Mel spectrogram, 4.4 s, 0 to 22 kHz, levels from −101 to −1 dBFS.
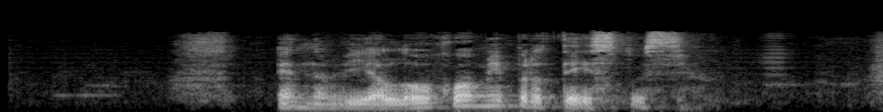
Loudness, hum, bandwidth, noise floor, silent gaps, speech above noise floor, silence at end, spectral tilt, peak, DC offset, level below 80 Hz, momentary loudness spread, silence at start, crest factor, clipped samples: -31 LUFS; none; 8 kHz; -71 dBFS; none; 41 dB; 0 s; -4 dB/octave; -12 dBFS; under 0.1%; -74 dBFS; 22 LU; 0.95 s; 22 dB; under 0.1%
